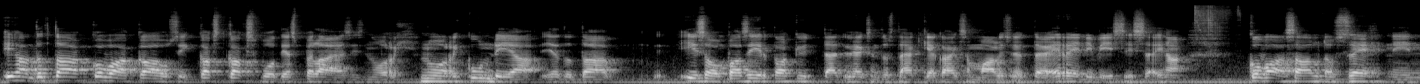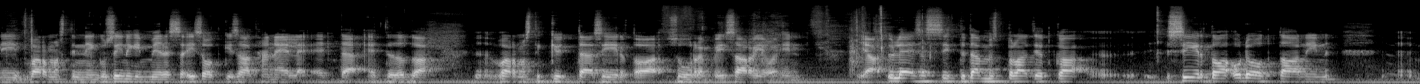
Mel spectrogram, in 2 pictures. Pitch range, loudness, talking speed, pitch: 110-140 Hz, -19 LUFS, 115 wpm, 120 Hz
